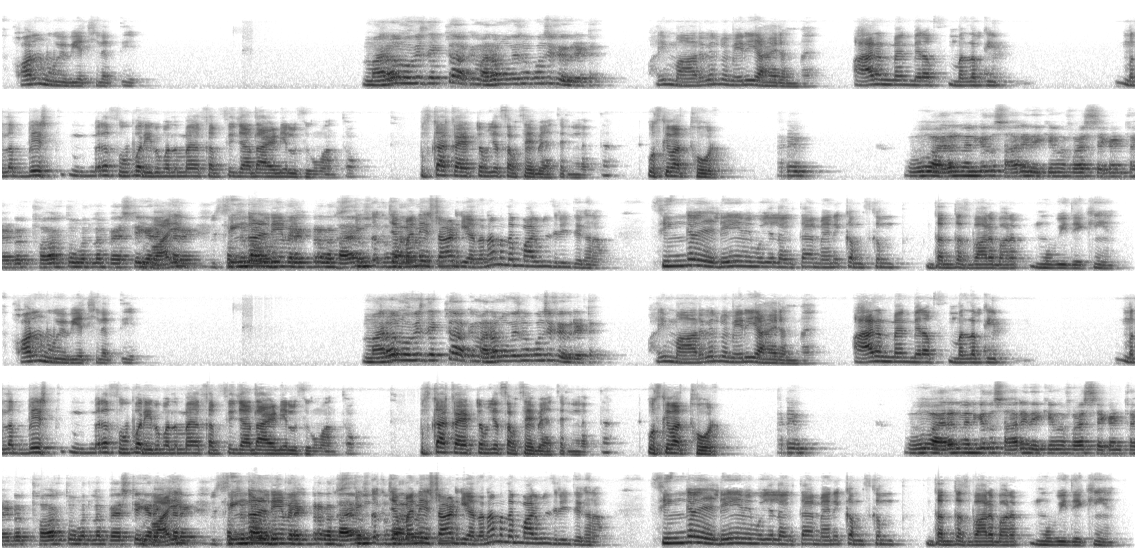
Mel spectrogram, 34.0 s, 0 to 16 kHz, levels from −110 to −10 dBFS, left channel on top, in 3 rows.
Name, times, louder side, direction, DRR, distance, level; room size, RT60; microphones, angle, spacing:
voice 1, 0.2-1.4 6.5-8.1 8.5-10.0 11.2-14.9 15.5-17.4 17.8-18.5 24.0-25.7 26.0-28.7 29.2-31.6 31.9-33.8, right 4 dB, 25° right, 0.4 m, -30 dB
voice 2, 3.6-5.9 19.2-19.3 20.4-24.6 25.0-27.2, right 3 dB, 80° right, 1.9 m, -28 dB
5.4 x 5.0 x 4.6 m
head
